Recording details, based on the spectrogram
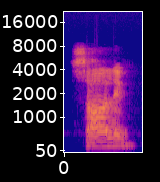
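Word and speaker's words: solemn: ही आएगा ठीक है सालेम सालेम का मतलब होता है गंभीर सालेम मतलब होता है गंभीर इसमें भी हमको एन का साउंड नहीं बोलना है नेक्स्ट है पी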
